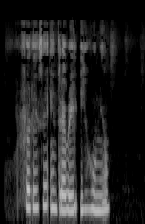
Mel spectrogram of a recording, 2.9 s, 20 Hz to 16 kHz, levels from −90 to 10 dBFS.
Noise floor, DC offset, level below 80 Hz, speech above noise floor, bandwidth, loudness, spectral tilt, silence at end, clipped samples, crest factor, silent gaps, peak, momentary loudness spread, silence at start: -70 dBFS; under 0.1%; -72 dBFS; 47 dB; 11.5 kHz; -24 LUFS; -3.5 dB/octave; 0.7 s; under 0.1%; 16 dB; none; -8 dBFS; 7 LU; 0.4 s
